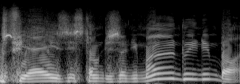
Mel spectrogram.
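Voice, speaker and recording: A man at a very slow pace with very wide pitch swings, over noticeable background noise. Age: 60s. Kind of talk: lecture. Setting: auditorium with audience.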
